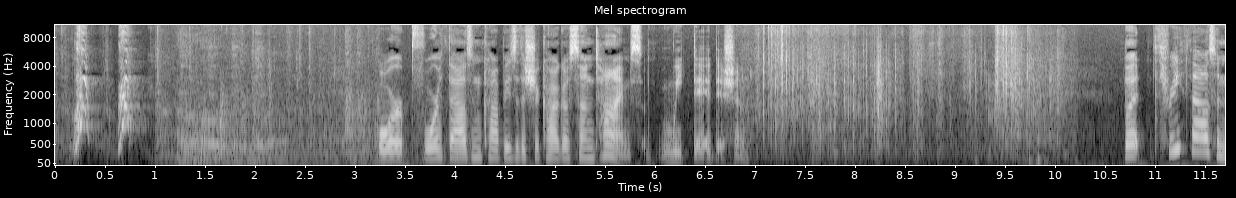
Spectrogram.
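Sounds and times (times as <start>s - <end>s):
low hum: 0.0s - 11.6s
pedigreed labradoodle puppy barking: 0.1s - 1.0s
speech: 3.2s - 7.1s, 10.7s - 11.6s.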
